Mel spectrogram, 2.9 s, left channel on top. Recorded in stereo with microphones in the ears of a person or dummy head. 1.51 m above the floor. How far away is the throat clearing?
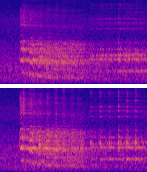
No throat clearing in this recording.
